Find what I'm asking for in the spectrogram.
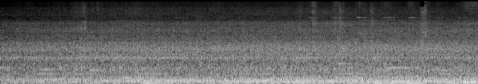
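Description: Steady road traffic rumble from inside or beside a moving car in Surakarta, a continuous low engine and tyre drone that swells slightly toward the end, with faint background activity.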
